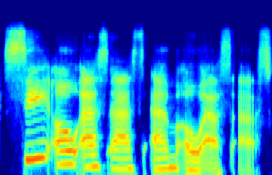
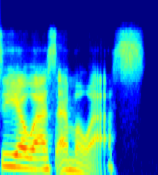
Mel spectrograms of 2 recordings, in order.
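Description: First: The ending sounds like the word 'moss'. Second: It sounds like the ordinary word 'cosmos'. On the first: The name plays on her surname Moss. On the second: The name is the ordinary word.

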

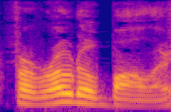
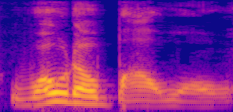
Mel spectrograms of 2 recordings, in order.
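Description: First: The r and l sounds are pronounced clearly. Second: The r and l sounds become w sounds.

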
